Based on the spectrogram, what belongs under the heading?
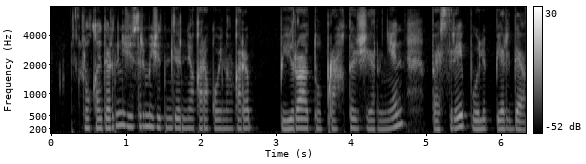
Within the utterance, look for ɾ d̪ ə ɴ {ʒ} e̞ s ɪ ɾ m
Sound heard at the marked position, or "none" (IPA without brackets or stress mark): ʒ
